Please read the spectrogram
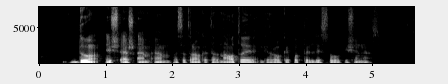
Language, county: Lithuanian, Marijampolė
